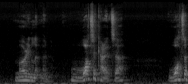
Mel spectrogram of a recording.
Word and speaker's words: Maureen Lipman: it I really am forgetting it I'm not pronouncing your voice properly there it's Maureen Littman Maureen littmann what a character what a power in the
